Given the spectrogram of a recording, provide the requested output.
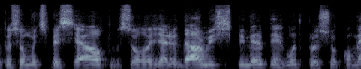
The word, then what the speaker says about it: Darwich: hoje com uma pessoa muito especial Professor Rogério darwi primeira pergunta Professor como é que é a pronúncia correta do seu sobrenome Oi Igor tudo hein cara obrigado aí parabéns pela iniciativa sua mas é Rogério daruich darish Pronto agora is essa isso a a entrevista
